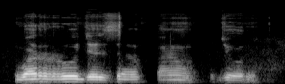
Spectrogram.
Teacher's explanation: Ro-nya ditasydid. Ro-nya tasydid, zal-nya dipendekkan.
